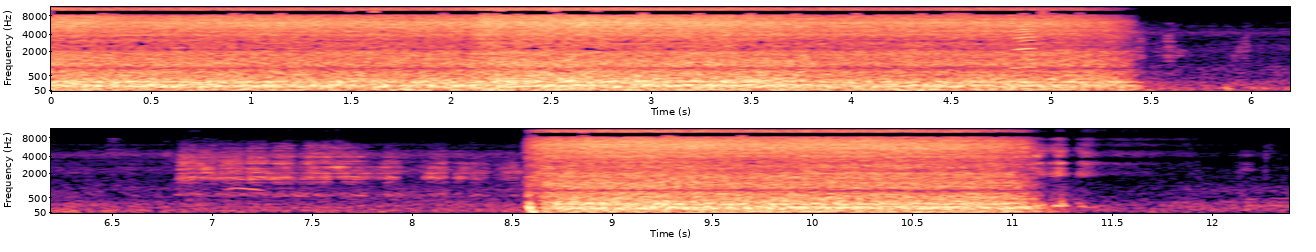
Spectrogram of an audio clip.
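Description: Hot-air balloon's propane burner firing in two blasts: a long one that cuts off abruptly about five and a half seconds in, then after a pause of about three seconds a second blast of about two and a half seconds, starting and stopping just as abruptly.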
